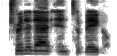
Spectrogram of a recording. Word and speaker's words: Trinidad and Tobago: They even helped me pronounce it because I think I was pronouncing it wrong. Trinidad and Tobago.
